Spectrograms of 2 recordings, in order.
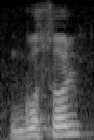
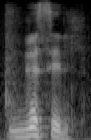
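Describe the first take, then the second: First: The first vowel is a rounded u sound. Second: The first vowel is a front i sound. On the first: It means the full ritual washing. "gayin harfinin üzerinde ya damme oluyor" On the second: It means washing with a cleaning agent like soap. "ya da kesre oluyor"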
